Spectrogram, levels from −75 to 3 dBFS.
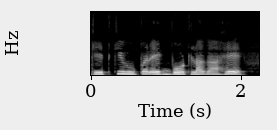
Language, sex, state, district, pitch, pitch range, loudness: Hindi, female, Arunachal Pradesh, Lower Dibang Valley, 235 Hz, 220-260 Hz, -14 LUFS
